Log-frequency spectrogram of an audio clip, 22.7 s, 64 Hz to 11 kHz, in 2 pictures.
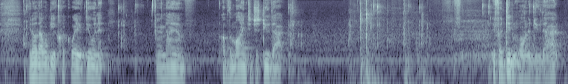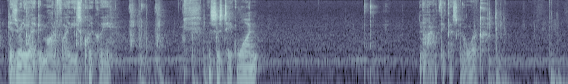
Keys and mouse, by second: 7.3 ctrl+s, 9.7 click, 10.1 Tab, 15.6 ctrl+r.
